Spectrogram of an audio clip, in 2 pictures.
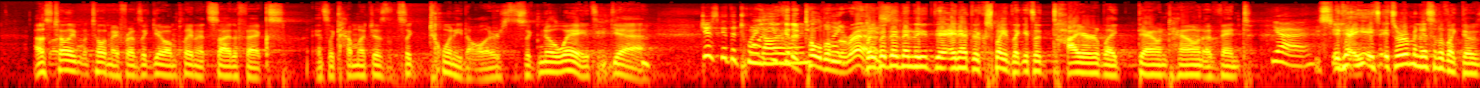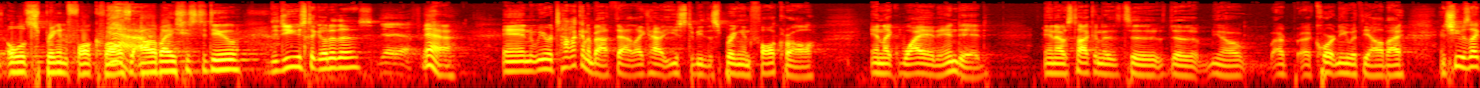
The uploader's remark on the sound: We are live from the Alibi lobby.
